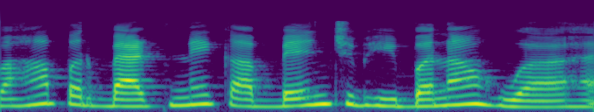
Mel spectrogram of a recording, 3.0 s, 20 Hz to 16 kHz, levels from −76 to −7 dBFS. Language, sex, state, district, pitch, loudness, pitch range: Hindi, female, Jharkhand, Garhwa, 230 Hz, -17 LUFS, 215-275 Hz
